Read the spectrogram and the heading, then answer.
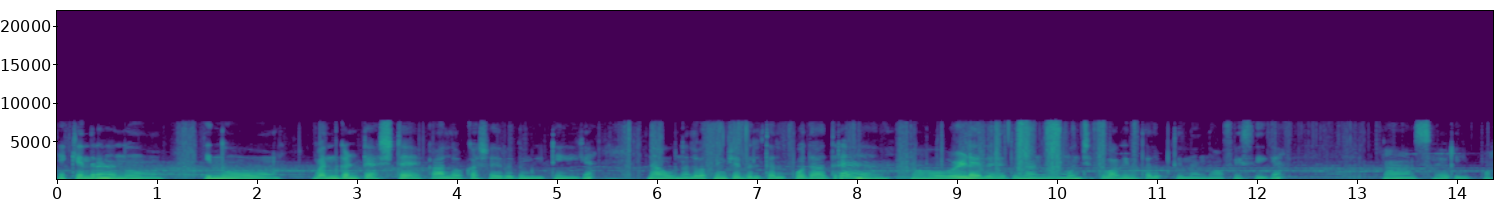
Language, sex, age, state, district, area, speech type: Kannada, female, 30-45, Karnataka, Davanagere, rural, spontaneous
